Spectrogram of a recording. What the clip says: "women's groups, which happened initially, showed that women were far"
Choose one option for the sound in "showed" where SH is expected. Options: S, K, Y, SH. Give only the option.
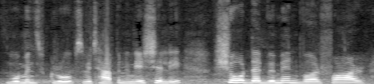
SH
